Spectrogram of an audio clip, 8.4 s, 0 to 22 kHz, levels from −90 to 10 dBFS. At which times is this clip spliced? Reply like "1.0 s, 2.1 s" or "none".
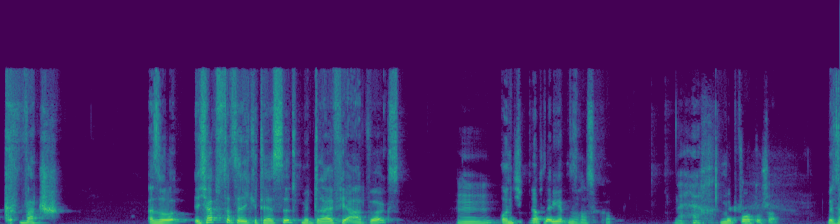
5.4 s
